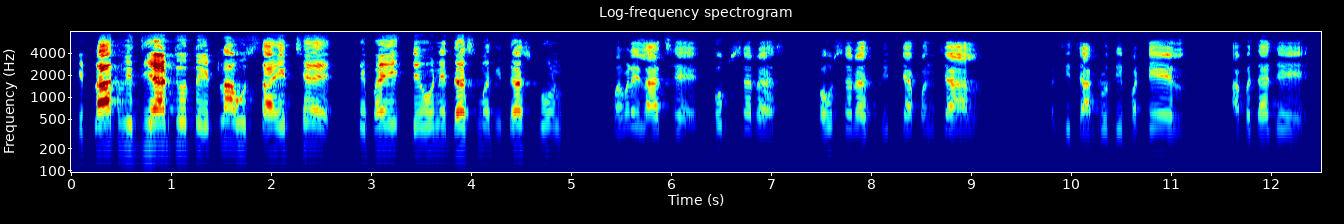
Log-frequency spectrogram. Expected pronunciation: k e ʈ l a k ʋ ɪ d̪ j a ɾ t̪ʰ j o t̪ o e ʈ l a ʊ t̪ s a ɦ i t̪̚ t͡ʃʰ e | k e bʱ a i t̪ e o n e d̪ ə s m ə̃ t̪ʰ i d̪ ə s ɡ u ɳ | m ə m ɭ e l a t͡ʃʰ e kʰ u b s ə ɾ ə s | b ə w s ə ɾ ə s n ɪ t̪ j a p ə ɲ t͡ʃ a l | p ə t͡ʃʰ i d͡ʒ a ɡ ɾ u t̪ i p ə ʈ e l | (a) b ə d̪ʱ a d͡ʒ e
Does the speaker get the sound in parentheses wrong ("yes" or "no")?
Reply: no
